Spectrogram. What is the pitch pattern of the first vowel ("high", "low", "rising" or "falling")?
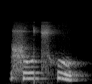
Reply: high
